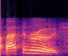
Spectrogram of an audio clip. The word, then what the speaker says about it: Baton Rouge: Did I pronounce that right? Yeah, Baton Rouge.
